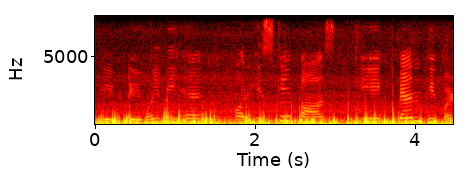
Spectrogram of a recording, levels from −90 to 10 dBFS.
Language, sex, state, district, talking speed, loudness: Hindi, female, Punjab, Fazilka, 160 wpm, -18 LUFS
